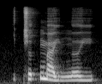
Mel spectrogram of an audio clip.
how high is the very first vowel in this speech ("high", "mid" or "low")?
mid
